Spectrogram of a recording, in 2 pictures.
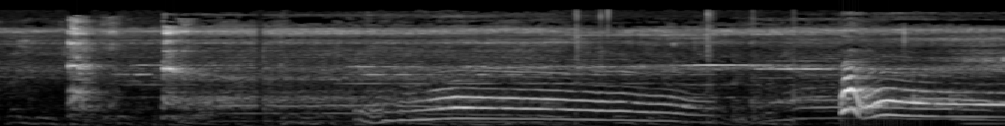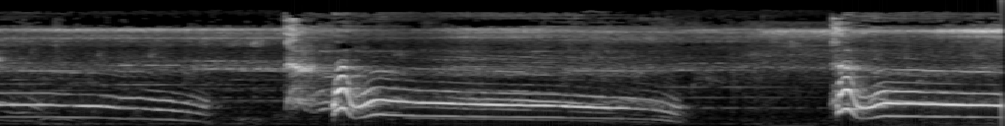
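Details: Chihuahua, a small dog, howling in response to ringing bells: four long, wavering, tonal howls, each starting high and sliding slowly down. Sharp bell strikes mark the start of each howl, with a steady high ringing tone throughout.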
